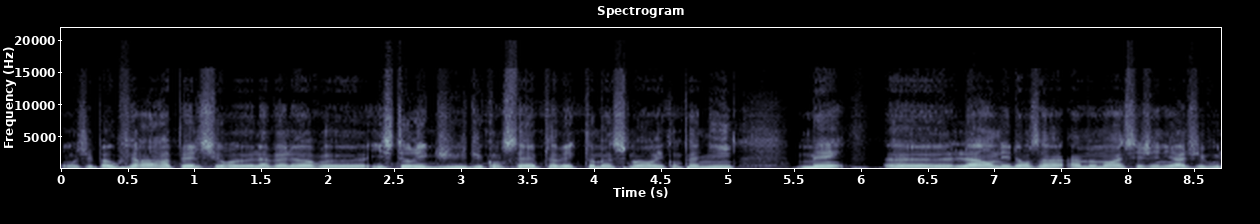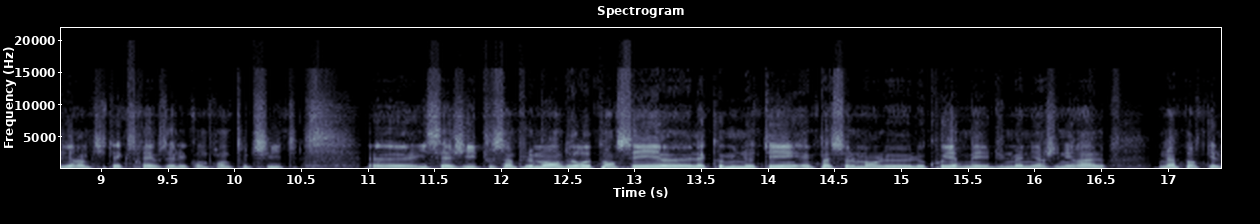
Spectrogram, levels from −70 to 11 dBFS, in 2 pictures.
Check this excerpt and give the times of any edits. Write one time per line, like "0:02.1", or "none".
none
